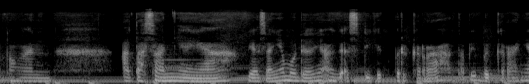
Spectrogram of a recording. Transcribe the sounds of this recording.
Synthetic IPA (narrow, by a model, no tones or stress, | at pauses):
t̪oŋan | ʔat̪asanɲajab̥iasaɲamodalɲaʔaɡa̰ʔsədikɪt̪̚bərkəɾaht̪apibərkəɾahɲa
